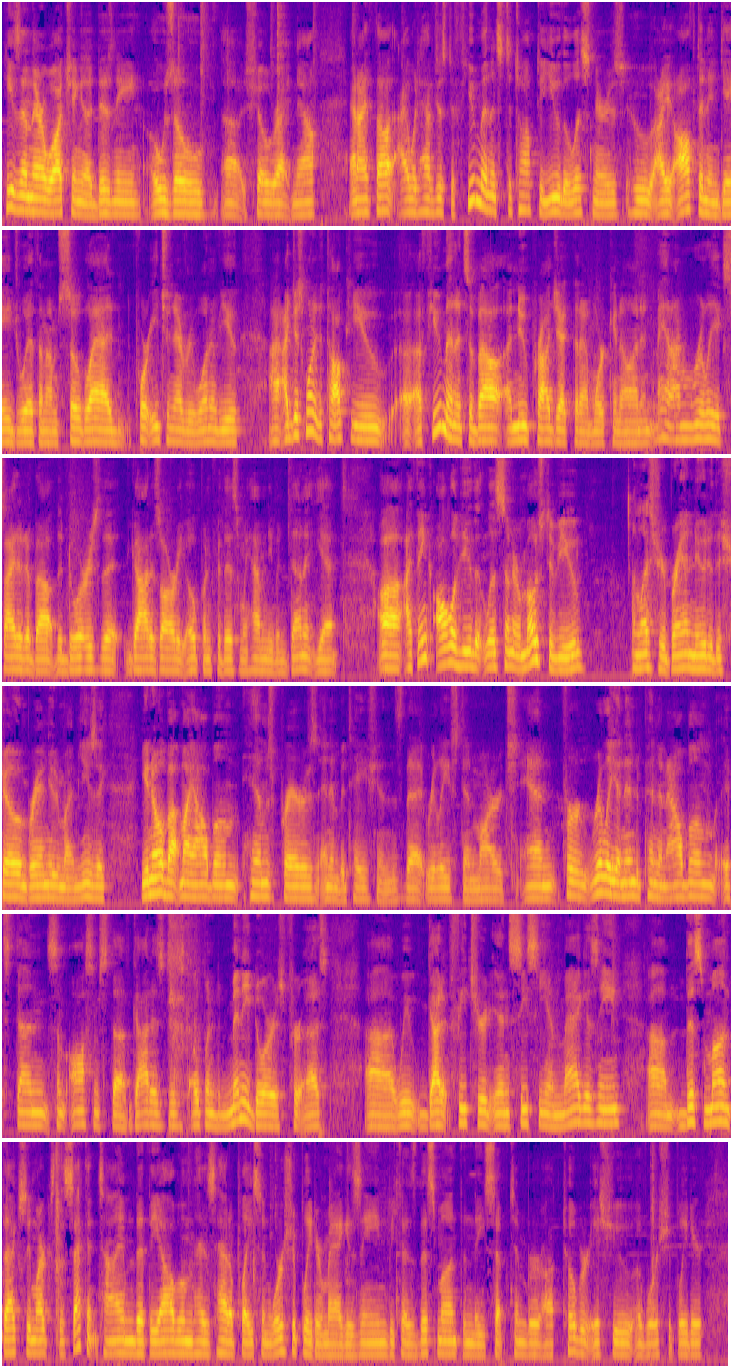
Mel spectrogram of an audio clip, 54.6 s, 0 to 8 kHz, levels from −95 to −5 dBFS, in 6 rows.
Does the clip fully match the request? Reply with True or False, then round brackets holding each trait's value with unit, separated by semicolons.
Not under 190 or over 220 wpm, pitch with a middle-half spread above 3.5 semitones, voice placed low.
False (200 wpm; 2.7 semitones; 120 Hz)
